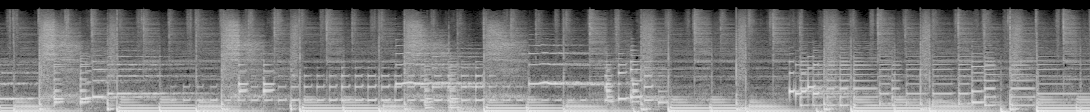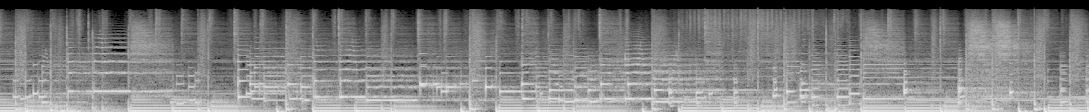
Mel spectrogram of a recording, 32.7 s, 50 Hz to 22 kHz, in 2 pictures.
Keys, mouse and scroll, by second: 0.4 KP_3, 1.5 click, 3.2 click, 3.5 middle click, 4.1 middle click, 4.6 ctrl+click, 5.3 ctrl+click, 5.3 KP_3, 6.2 click, 7.5 middle click, 8.0 Tab, 8.0-8.6 scroll down 3, 8.3 middle click, 8.6-9.0 scroll up 2, 9.0 scroll down 1, 9.1 scroll down 1, 9.3 middle click, 10.4 shift+middle click, 10.7 middle click, 11.0-11.5 scroll up 2, 11.2 middle click, 11.5 middle click, 11.8 shift+middle click, 11.8 Tab, 12.1 middle click, 12.5 click, 12.7 middle click, 13.1 click, 14.0 middle click, 14.3 Tab, 14.5 middle click, 14.8 Tab, 15.1 middle click, 15.4 click, 15.7 middle click, 16.1 middle click, 16.5 middle click, 17.1-17.6 scroll up 2, 17.6 middle click, 18.5 middle click, 19.4 click, 20.2 ctrl+click, 20.5 middle click, 21.1 KP_3, 22.2 click, 24.5 middle click, 25.2 click, 25.7 ctrl+click, 26.6 KP_3, 27.5 click, 29.2 g, 31.8 click, 32.0 middle click.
